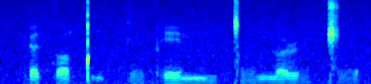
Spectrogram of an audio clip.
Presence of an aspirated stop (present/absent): present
